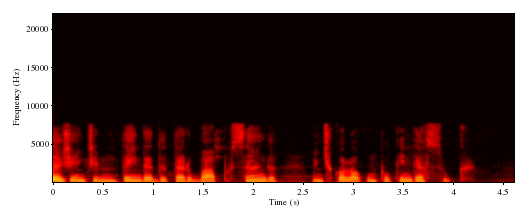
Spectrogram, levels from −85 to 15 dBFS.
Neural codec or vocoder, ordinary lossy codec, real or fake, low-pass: none; none; real; none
